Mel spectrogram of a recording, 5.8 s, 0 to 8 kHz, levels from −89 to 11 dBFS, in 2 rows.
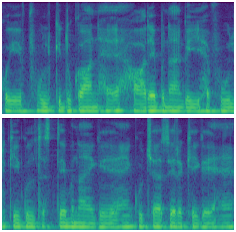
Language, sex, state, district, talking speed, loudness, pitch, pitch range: Hindi, male, Himachal Pradesh, Shimla, 215 wpm, -18 LUFS, 95 Hz, 95-100 Hz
